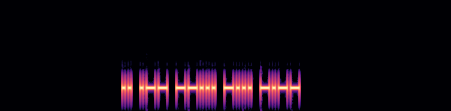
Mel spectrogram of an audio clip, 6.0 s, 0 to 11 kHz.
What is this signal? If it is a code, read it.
Morse code, heard as a keyed tone, about 30 wpm, 700 Hz. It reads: IW7BY
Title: DXCC-100 Call Signs - 5 Characters - 30wpm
